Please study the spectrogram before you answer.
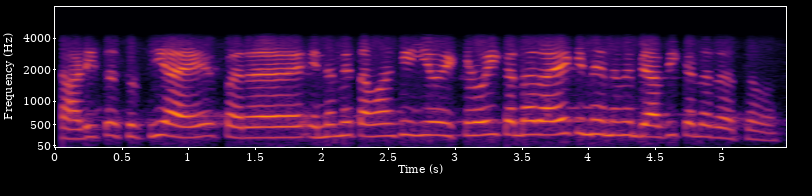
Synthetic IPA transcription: saːɽit̪ɐsʊʈʰiaːɦepɐɾɪnə̆mẽt̪ɐʋ̤ãkʰeɪɦoɦɪkɪɽoikɐləɾaːɦekɪnəɪnəmẽɓijaːbʱikɐləɾɐt̪ʰəʋ

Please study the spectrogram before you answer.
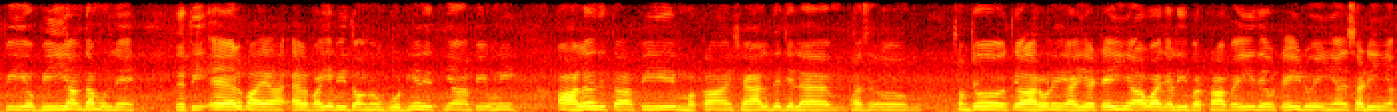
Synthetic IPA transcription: piːoːbiːãːnd̪aːmulːẽː | t̪eːpiːʔɛːlpaːjaːʔɛːlpaːiːaːpiːd̪ãːnũːɡoːɖɪjãːd̪ɪt̪ːɪjãːpiːʊnĩː | aːld̪ɪt̪ːaːpiːməkːãːʃɛːld̪eːd͡ʒɪlɛːpʰəs | səmd͡ʒoːt̪ɪjaːɾoːneːaːiːɛːʈeːiːãːəʋaːd͡ʒəliːbəɾkʰaːpəiːt̪eːoːʈeːiːɖoːijãːsəɽiːjãː

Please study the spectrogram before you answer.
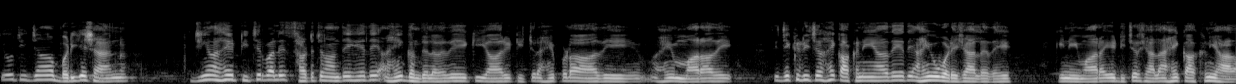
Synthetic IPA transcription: t̪eːoːt͡ʃiːd͡ʒãːbəɽijãːʃɛːln | d͡ʒɪːjãːəsẽːʈiːt͡ʃəɾpɛːleːsəʈt͡ʃəlãːnd̪eːɦeːt̪eːʔəɦẽːɡənd̪eːləɡd̪eːeːkɪjaːɾeːʈiːt͡ʃəɾəɦẽːpəɽaːd̪eːəɦẽːmaːɾaːd̪eː | t̪eːd͡ʒeːkɪʈiːt͡ʃəɾəɦẽːkakʰnəĩːaːd̪eːt̪eːəɦẽːoːbəɽeːʃ̬ɛːləd̪eː | kɪnəĩːmaːɾaːeːʈ̬iːt͡ʃəɾʃ̬ɛːlaːɦẽːkakʰnĩːɦaːla

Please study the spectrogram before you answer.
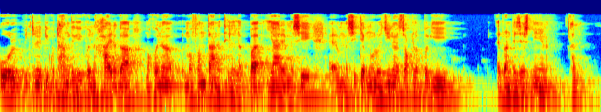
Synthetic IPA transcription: kulintɐɾnet̚ɡikʰutʰaŋdɐɡikʰojnɐhajɾɐɡɐ | mɐkʰojnɐ | mɐpʰɐmtanɐtʰillɐk̚pɐjaɾemɐsi | mɐsitek̚nolod͡ʒinɐt͡ʃawkʰlɐk̚pɐɡi | edbʱanted͡ʒesnienɐkʰɐlːi

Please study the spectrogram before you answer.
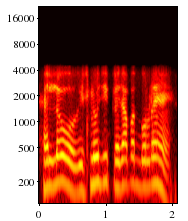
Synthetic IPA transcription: hɛloːʋɪʃnuːd͡ʒiːpɾɐd͡ʒapət̪̚boːlɾəɦeɦɛ̃ː

